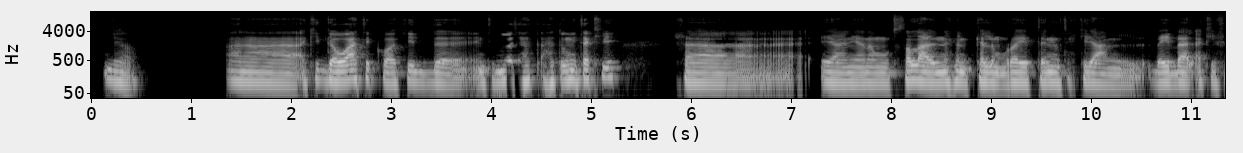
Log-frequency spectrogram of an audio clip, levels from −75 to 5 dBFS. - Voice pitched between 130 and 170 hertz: No, low, 110 Hz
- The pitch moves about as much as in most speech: No, narrow, 1.8 semitones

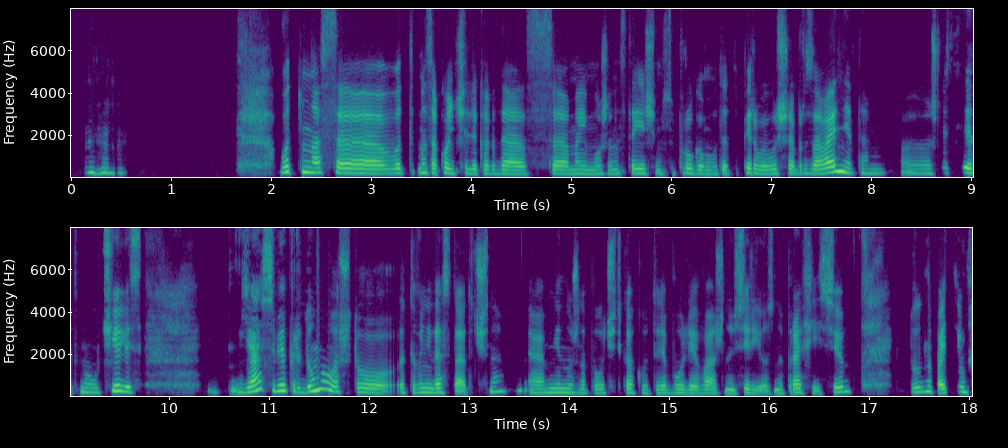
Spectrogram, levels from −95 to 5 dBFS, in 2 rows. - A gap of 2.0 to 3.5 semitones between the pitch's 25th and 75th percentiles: Yes, average, 3.2 semitones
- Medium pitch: No, high, 195 Hz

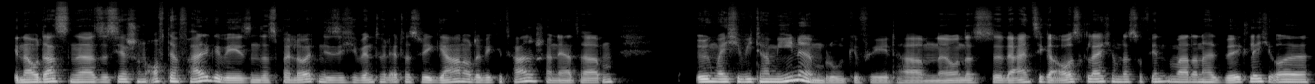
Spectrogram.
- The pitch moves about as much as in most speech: Yes, average, 3.7 semitones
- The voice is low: Yes, low, 110 Hz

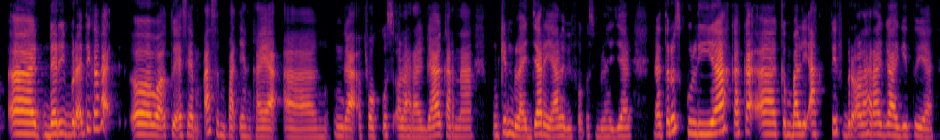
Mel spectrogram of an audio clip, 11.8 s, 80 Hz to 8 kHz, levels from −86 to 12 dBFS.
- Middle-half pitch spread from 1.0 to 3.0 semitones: No, average, 3.9 semitones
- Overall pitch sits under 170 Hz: No, high, 200 Hz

